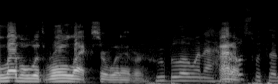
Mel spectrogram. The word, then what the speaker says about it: Hublot: I believe it's pronounced I believe it's pronounced who blow it's a it's a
